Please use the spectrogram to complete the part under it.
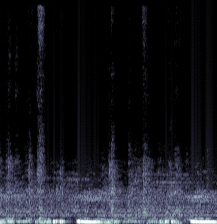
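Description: Giribaz pigeons coo in repeated low, throaty phrases, close and clear, with a few wingy rustles between calls and no talk.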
